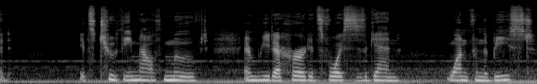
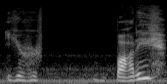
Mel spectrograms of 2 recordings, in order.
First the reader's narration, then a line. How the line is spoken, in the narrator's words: Rita whimpered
